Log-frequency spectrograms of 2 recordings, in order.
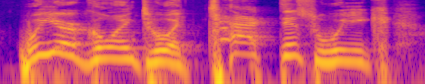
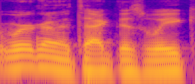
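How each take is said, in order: First: It is said forcefully, with strong energy. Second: It is said weakly, with hesitant low energy. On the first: The speaker truly means it. The speaker calls it right. "you have to present it violently" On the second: The speaker sounds uncertain and unconvincing. The speaker calls it wrong. "it just it sounds weak"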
